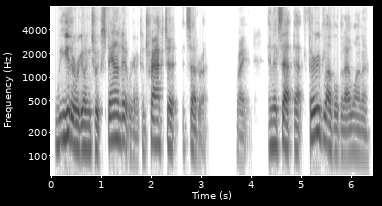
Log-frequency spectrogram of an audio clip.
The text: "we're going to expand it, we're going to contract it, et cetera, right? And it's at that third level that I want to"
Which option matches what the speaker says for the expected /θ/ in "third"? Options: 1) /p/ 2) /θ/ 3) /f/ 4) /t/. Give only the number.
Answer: 2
